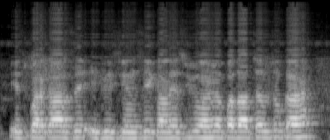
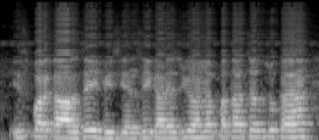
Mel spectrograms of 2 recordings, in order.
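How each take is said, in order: The two takes are said the same way.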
